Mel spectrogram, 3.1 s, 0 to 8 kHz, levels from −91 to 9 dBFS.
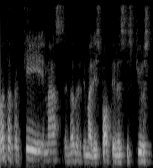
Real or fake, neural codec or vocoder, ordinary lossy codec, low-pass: fake; codec, 16 kHz, 0.4 kbps, LongCat-Audio-Codec; MP3, 32 kbps; 7.2 kHz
